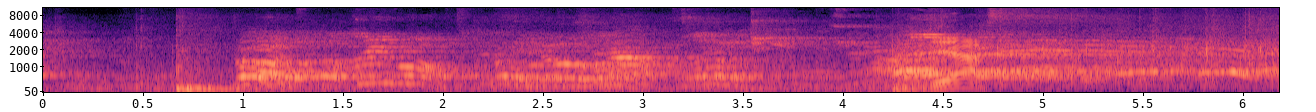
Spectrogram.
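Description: Young men shout and call out to each other in a large echoing gym.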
